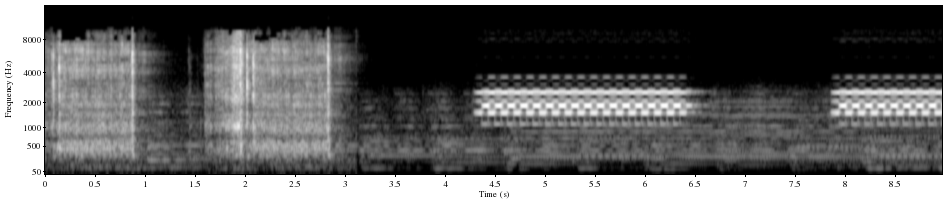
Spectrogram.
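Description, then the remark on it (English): A telephone rings twice, each trilling ring lasting about two seconds with a pause between, following a couple of short bursts of rough, noisy clatter at the start. “I think you have a phone call to make.”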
